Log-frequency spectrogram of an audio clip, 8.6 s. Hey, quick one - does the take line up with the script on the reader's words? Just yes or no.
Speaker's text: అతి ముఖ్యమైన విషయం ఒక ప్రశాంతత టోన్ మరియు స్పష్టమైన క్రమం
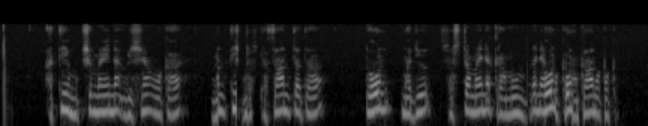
no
